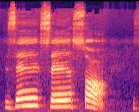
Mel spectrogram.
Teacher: ज़बान की नोक अगले ऊपरी और निचले दांतों को मिलाने से ज, स, सौ अदा होते हैं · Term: सीटी वाले हुरूफ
